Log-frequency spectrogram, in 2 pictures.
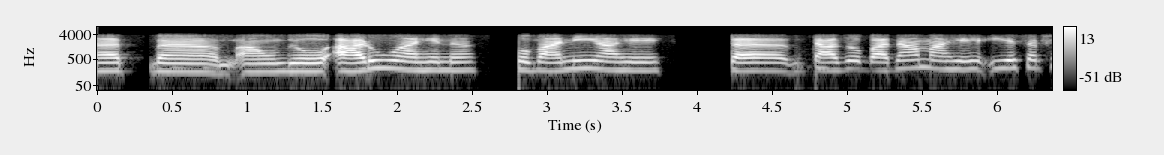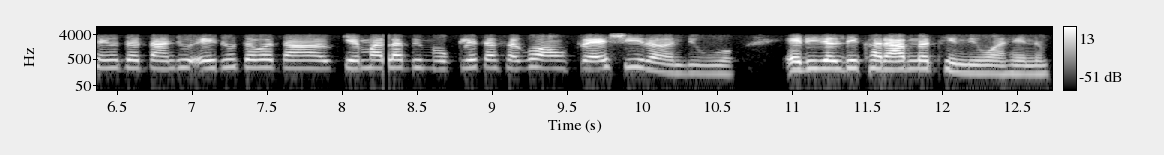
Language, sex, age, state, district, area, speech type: Sindhi, female, 30-45, Uttar Pradesh, Lucknow, urban, conversation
